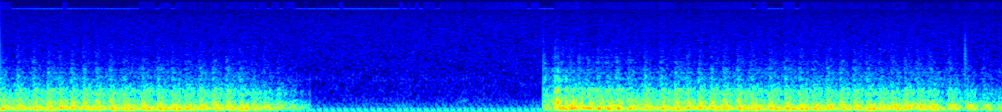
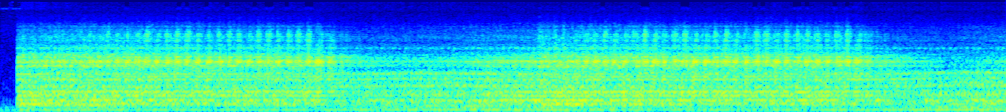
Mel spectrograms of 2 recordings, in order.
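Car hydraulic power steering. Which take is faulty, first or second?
first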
